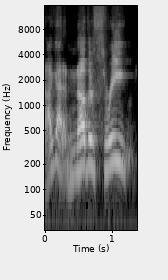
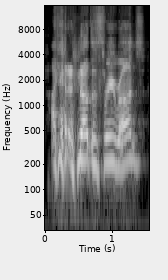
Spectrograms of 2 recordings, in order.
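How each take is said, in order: First: Said in the usual way. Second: Pushed up louder, stoner hyped; louder stoner call. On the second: Shown as a demonstration. Stoked stoner athlete hyping his next three runs, louder. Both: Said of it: "repeats louder".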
